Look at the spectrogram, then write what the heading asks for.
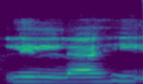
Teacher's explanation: इसमें जलाला को बारीक पढ़ेंगे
